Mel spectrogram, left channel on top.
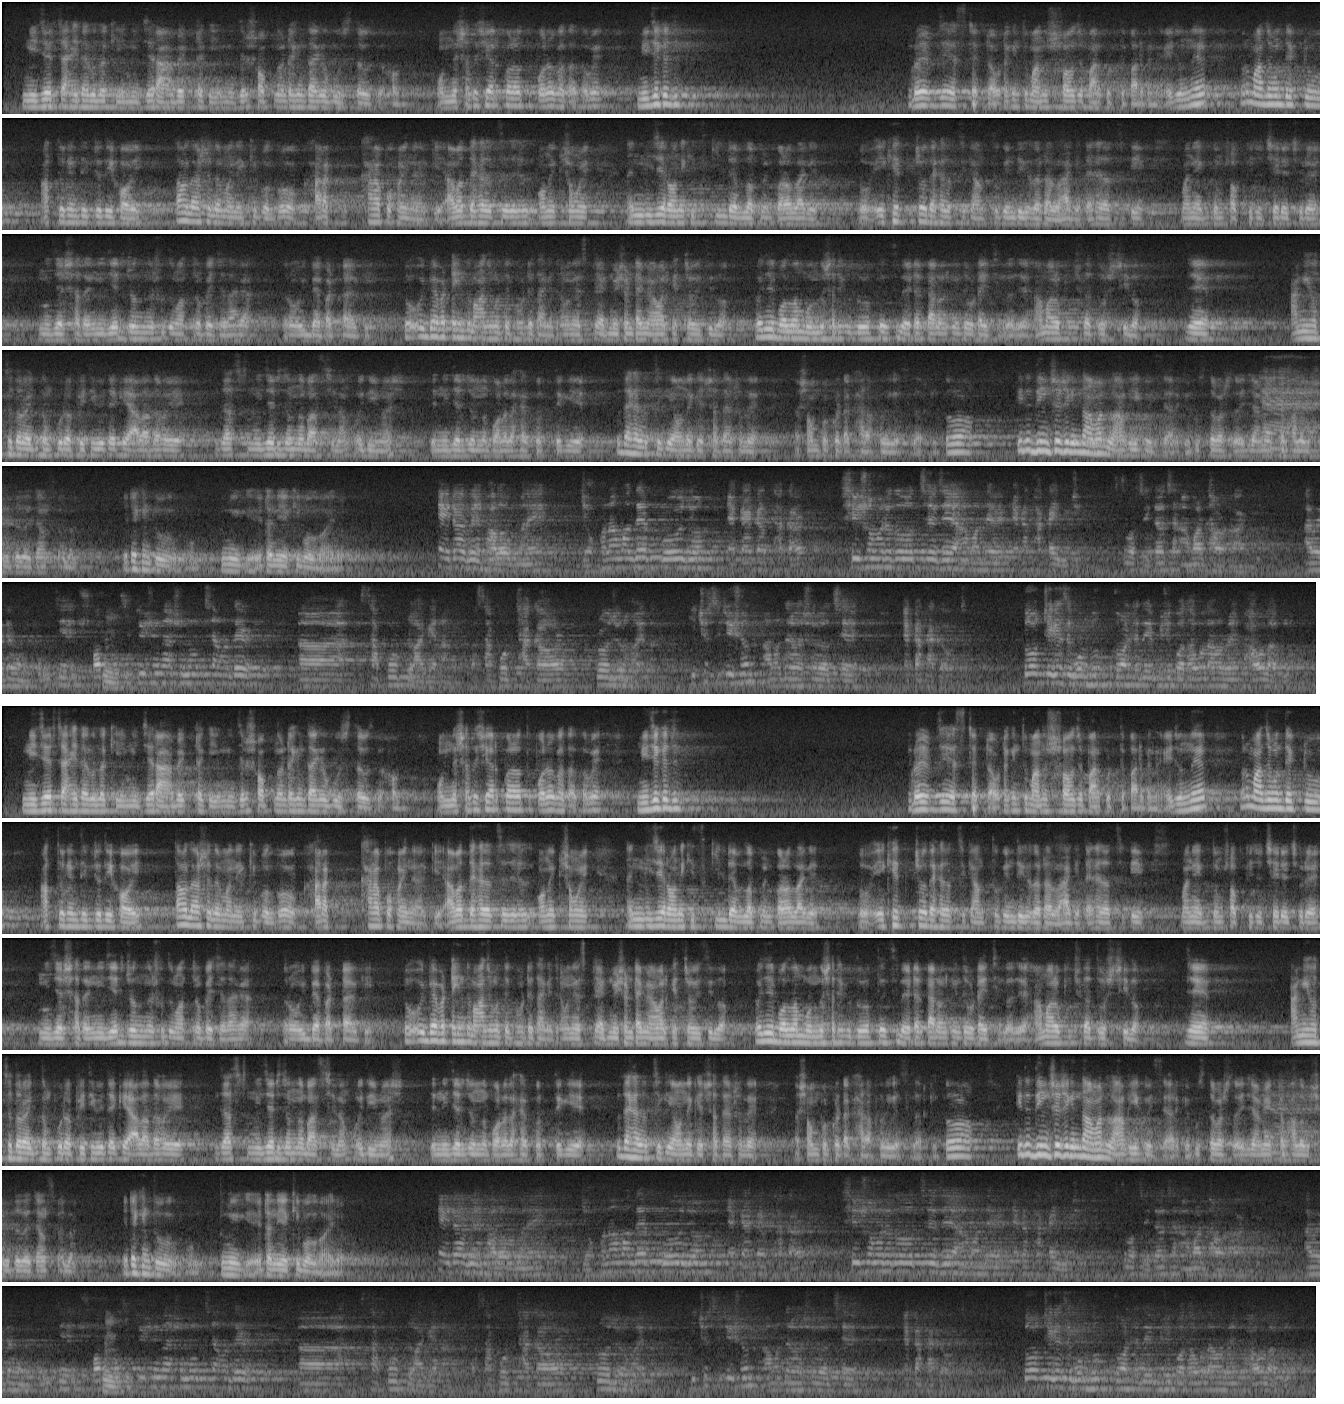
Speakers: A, on the right; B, on the left.
A: নিজের চাহিদাগুলো কি নিজের আবেগটা কি নিজের স্বপ্নটা কিন্তু আগে বুঝতে বুঝতে হবে অন্যের সাথে শেয়ার করা তো পরের কথা তবে নিজেকে যদি এর যে স্টেপটা ওটা কিন্তু মানুষ সহজে পার করতে পারবে না এই জন্য ধরো মাঝে মধ্যে একটু আত্মকেন্দ্রিক যদি হয় তাহলে আসলে মানে কি বলবো খারাপ খারাপও হয় না আর কি আবার দেখা যাচ্ছে যে অনেক সময় নিজের অনেক স্কিল ডেভেলপমেন্ট করা লাগে তো এক্ষেত্রেও দেখা যাচ্ছে কি আত্মকেন্দ্রিকতাটা লাগে দেখা যাচ্ছে কি মানে একদম সবকিছু ছেড়ে ছুড়ে নিজের সাথে নিজের জন্য শুধুমাত্র বেঁচে থাকা ধরো ওই ব্যাপারটা আর কি তো ওই ব্যাপারটা কিন্তু মাঝে মধ্যে ঘটে থাকে যেমন অ্যাডমিশন টাইমে আমার ক্ষেত্রে হয়েছিল ওই যে বললাম বন্ধুর সাথে একটু দূরত্ব ছিল এটার কারণ কিন্তু ওটাই ছিল যে আমারও কিছুটা দোষ ছিল যে আমি হচ্ছে ধরো একদম পুরো পৃথিবী থেকে আলাদা হয়ে জাস্ট নিজের জন্য বাঁচছিলাম ওই দুই মাস যে নিজের জন্য পড়ালেখা করতে গিয়ে তো দেখা যাচ্ছে কি অনেকের সাথে আসলে সম্পর্কটা খারাপ হয়ে গেছিল আর কি তো কিন্তু দিন শেষে কিন্তু আমার লাভই হয়েছে আর কি বুঝতে পারছো এই যে
B: হ্যাঁ
A: আমি একটা ভালো
B: হ্যাঁ
A: বিশ্ববিদ্যালয়ে
B: হ্যাঁ
A: চান্স পেলাম এটা কিন্তু তুমি এটা নিয়ে কি বলবো আইরো
B: হ্যাঁ, এটা বেশ ভালো মানে যখন আমাদের প্রয়োজন একা একা থাকার সেই সময়টা তো হচ্ছে যে আমাদের একা থাকাই উচিত বুঝতে পারছো এটা হচ্ছে আমার ধারণা আর কি আমি এটা মনে করি যে সব
A: হম
B: সিচুয়েশনে
A: হম
B: আসলে হচ্ছে আমাদের আহ সাপোর্ট লাগে না বা সাপোর্ট থাকার প্রয়োজন হয় না কিছু সিচুয়েশন আমাদের আসলে হচ্ছে একা থাকা উচিত তো ঠিক আছে বন্ধু তোমার সাথে এই বিষয়ে কথা বলে আমার বেশ ভালো লাগলো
